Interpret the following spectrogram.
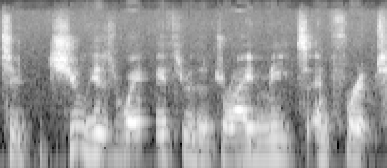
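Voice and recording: At a fairly slow pace, a man speaks with a fairly high pitch, a dark, mellow tone and a slightly husky edge. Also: fairly even intonation.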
